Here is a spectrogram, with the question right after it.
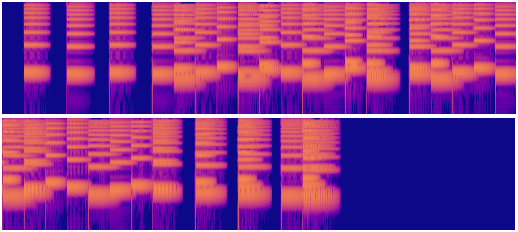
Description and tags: First song i made years back.
First song I made. Created with LMMS (I think). May need cutting.
P.S: This was originally made for my crazy soccer game.
crazy, funny, mad, silly, soccer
